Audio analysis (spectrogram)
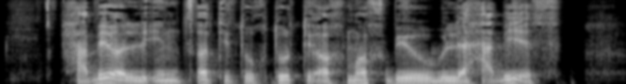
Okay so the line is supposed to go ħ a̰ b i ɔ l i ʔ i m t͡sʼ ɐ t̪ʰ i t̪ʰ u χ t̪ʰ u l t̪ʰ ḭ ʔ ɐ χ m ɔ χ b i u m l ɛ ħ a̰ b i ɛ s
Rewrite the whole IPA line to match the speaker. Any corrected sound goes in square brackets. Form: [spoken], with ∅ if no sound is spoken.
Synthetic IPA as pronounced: ħ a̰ b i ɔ l i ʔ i m t͡sʼ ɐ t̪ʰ i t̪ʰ u χ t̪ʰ u [ɾ] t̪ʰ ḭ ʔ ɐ χ m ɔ χ b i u [b] l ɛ ħ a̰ b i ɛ s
